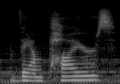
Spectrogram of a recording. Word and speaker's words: vampyre: Vampires with a Y? Pronounced exactly the same as vampires.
